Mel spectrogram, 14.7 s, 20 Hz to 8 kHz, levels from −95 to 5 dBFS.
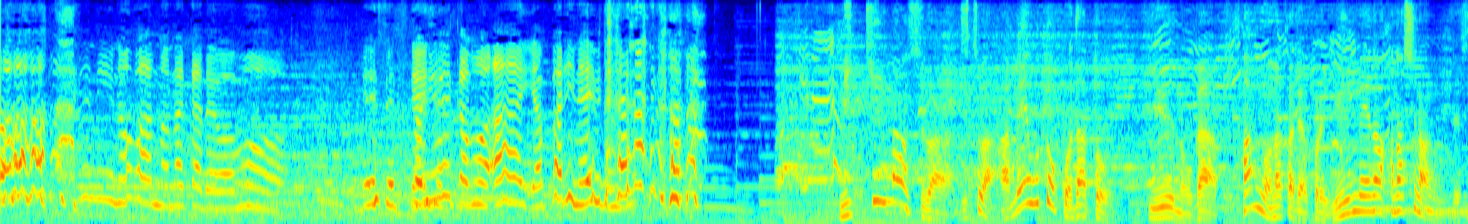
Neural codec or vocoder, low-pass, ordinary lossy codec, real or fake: none; none; none; real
